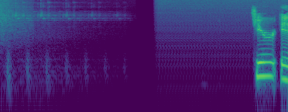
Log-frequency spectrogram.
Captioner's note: sound effect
